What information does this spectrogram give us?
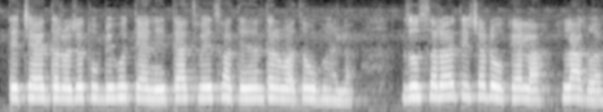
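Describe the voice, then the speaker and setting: High-voiced woman reading a story. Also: gravelly. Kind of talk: scripted story narration.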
